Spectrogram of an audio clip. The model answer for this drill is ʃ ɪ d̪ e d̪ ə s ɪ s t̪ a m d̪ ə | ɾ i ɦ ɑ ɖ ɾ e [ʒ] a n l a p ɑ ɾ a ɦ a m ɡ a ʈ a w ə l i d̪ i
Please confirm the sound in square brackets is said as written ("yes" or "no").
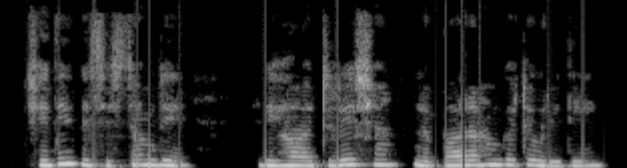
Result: no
